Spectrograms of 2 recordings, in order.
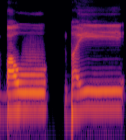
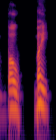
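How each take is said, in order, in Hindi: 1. स्वर लंबे खींचे गए हैं। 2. अक्षर अचानक काट दिए गए हैं। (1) "हमने इनको लंबा नहीं करना, बऊ भई ऐसे पढ़ेंगे गलत हो जाएगा" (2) "ना ही झटका देना, बऊ भई ऐसे भी नहीं पढ़ना"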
